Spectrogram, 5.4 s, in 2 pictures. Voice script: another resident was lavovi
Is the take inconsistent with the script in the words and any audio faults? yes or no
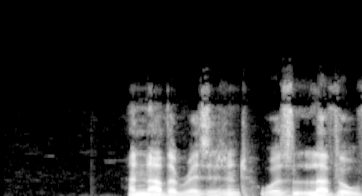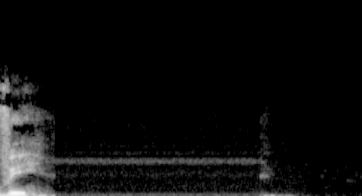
no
